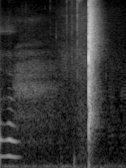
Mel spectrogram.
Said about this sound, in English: I'm gonna like you slap me. I'm gonna to all the audio listeners, she did slap me.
